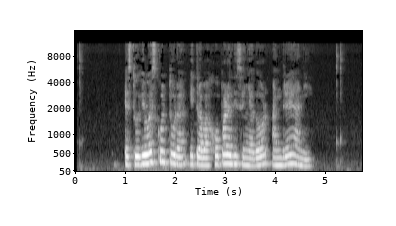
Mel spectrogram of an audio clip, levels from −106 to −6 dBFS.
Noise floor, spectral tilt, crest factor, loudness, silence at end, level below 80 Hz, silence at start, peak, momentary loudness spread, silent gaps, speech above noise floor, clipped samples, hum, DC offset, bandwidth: -62 dBFS; -7 dB/octave; 16 dB; -17 LUFS; 1.05 s; -56 dBFS; 1 s; -2 dBFS; 11 LU; none; 46 dB; under 0.1%; none; under 0.1%; 11.5 kHz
